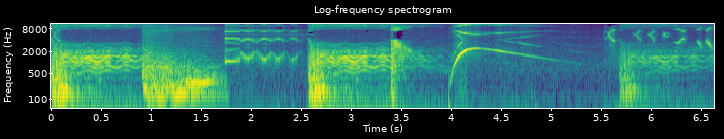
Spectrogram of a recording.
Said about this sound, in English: Oh no, the ball bounced all the way down the hill.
